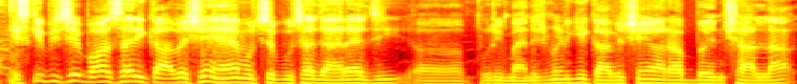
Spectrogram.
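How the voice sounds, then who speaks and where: This radio host, a Pakistani-accented man, speaks in a steady, mid-range voice during a casual live session on social media. Music runs in the background while he reads out messages from listeners, switching between Punjabi and English and ribbing them in a playful, dramatic way.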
